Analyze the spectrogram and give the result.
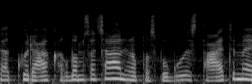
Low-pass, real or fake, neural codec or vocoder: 10.8 kHz; real; none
